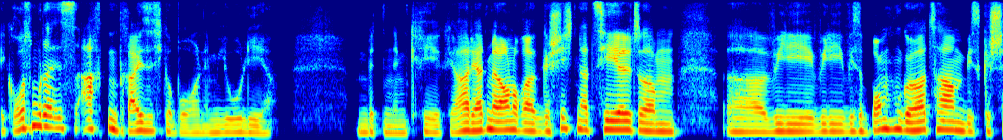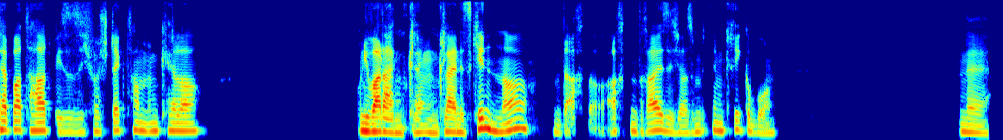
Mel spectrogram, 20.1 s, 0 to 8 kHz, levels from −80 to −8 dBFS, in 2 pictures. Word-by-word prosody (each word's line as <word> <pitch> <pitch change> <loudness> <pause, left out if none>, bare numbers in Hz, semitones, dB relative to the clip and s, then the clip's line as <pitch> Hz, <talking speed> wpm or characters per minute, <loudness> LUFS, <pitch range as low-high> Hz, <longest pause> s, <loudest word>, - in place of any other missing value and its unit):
Die 120 - -11
Großmutter 190 +5 +2
ist 175 0 +6
38 135 -5 +1
geboren 105 -3 -8
im 105 +1 -9
Juli, 105 -2 -6 0.9
mitten 105 -1 -9
im 100 0 -10
Krieg, 105 -3 -8
ja? 125 +5 +3
Die 130 - +4
hat 140 - +4
mir 145 -3 +7
auch 140 - +7
noch, 145 -3 +1
äh, 125 -2 +4
Geschichten 155 +8 -2
erzählt, 145 0 +4
ähm, 120 -2 +1 0.5
äh, - - -9
wie 115 0 -1
wie 120 -1 -3
wie 120 - -4
sie 130 - -4
Bomben 150 +6 0
gehört 140 +2 +4
haben, 145 -3 +5
wie's 120 0 -6
gescheppert 145 -1 0
hat, 135 0 +1
wie 115 - -9
sie 110 0 -11
sich 110 +2 -12
versteckt 135 +4 -7
haben 135 -3 -5
im 125 +1 -7
Keller. 130 -1 -3 1.6
Und 130 - -2
die 120 - +2
war 120 0 +8
da 110 - +5
'n 100 - -5
'n 95 - -9
klein 105 -2 -5
kleines 110 -2 +1
Kind, 165 -5 +2
ne? 150 +8 0 0.2
Mit 110 -4 -13
acht - - -8
38, 120 -2 -5
also, 100 +2 -9
mitten 120 +4 -12
im 130 -1 -5
Krieg 140 0 -9
geboren. 105 -1 -9 1.8
Ne. 110 -4 -6
120 Hz, 170 wpm, -23 LUFS, 110-140 Hz, 1.8 s, war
